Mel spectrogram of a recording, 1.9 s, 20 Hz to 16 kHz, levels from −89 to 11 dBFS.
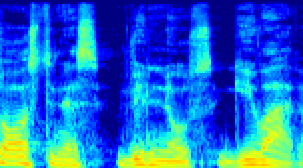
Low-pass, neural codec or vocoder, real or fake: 14.4 kHz; none; real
